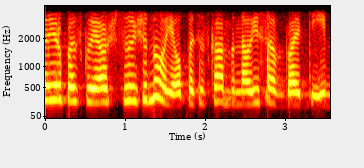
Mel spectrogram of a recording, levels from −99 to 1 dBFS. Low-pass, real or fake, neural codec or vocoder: 3.6 kHz; fake; vocoder, 24 kHz, 100 mel bands, Vocos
